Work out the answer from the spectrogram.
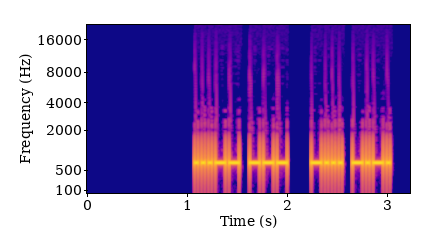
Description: Morse code, heard as a keyed tone, about 36 wpm, 700 Hz. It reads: 3O BC
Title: Winter Field Day Exchanges Encore 35wpm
